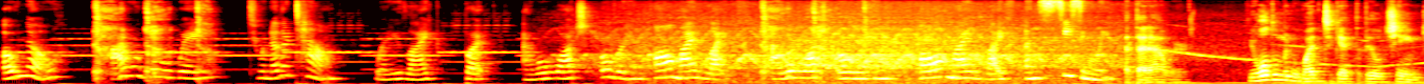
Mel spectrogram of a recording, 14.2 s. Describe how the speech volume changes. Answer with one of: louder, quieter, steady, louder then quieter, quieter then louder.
louder.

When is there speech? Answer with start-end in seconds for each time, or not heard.
0.0-14.2.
